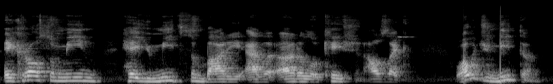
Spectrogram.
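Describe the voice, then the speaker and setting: A man in his thirties, a native Russian speaker, hosts a livestream, chatting casually as he reads comments, laughs a lot, and talks to his cat. His mid-range voice is expressive and a little fast, and the room is echoey.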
